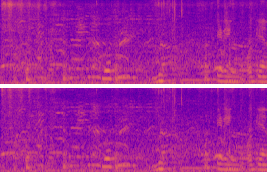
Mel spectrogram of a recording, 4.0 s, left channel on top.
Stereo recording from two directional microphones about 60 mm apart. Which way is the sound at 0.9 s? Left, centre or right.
Left.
